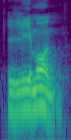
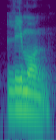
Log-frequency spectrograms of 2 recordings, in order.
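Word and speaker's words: limón: or don't quite notice the pretty big difference in the way that for example teas and l's are pronounced in spanish versus english take tomato and tomate lemon and limon lemon limon these are relatively low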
